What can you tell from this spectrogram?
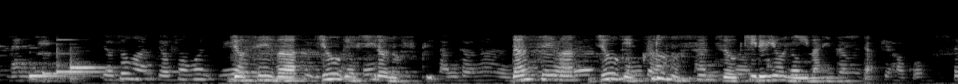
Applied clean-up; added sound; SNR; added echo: classical method WPE with log-MMSE.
